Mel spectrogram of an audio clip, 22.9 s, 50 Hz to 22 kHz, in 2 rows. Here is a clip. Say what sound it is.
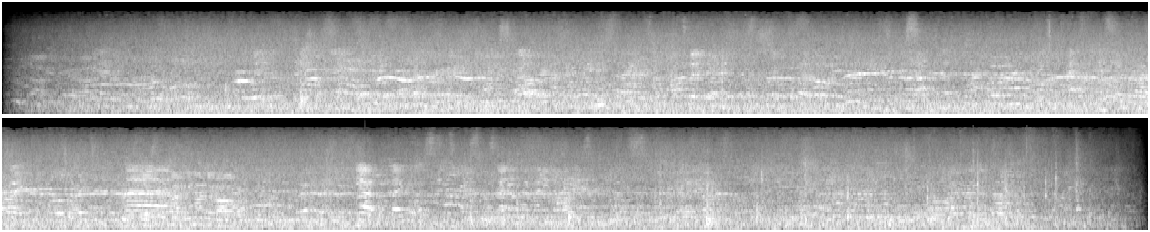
London Underground- escalators at Baker Street
A very average sound of the escalators descending into the tube. Just the mechanical sound of the escalators and a few conversation. Recorded 19th Feb 2015 with 4th-gen iPod touch. Edited with Audacity.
